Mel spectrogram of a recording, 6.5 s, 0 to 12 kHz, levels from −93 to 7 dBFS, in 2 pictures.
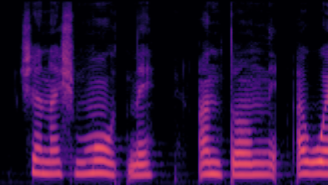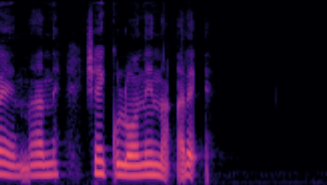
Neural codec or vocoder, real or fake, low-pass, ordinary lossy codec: none; real; none; none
